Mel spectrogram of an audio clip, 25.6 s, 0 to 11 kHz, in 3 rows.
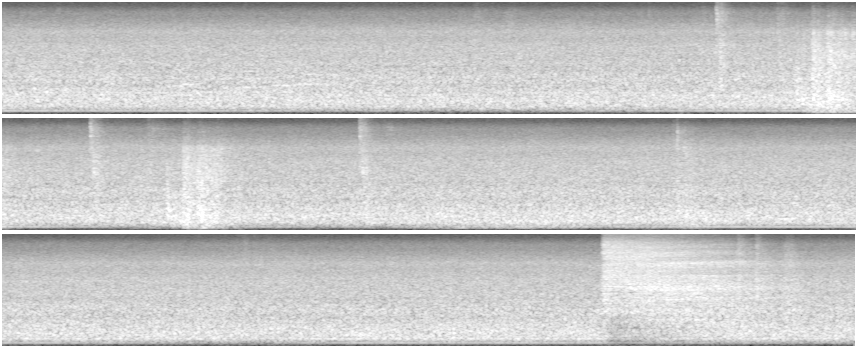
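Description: Seibu 2000-series electric train standing at a platform: a steady rushing noise with a low hum underneath. Short louder rushes come twice in the middle, and a sudden loud rush near the end fades over about two seconds.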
